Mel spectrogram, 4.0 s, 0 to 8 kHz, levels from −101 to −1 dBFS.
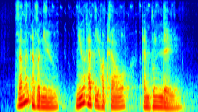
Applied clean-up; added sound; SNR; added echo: neural separator model SepFormer DNS4.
